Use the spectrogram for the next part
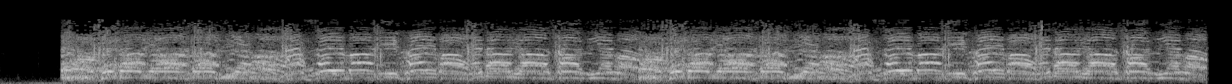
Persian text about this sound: ظاهرا یک چیزی هم از تهران برامون داری، صدایی صدای دانشجویان دانشگاه تهران رو میخواستم پخش کنم.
